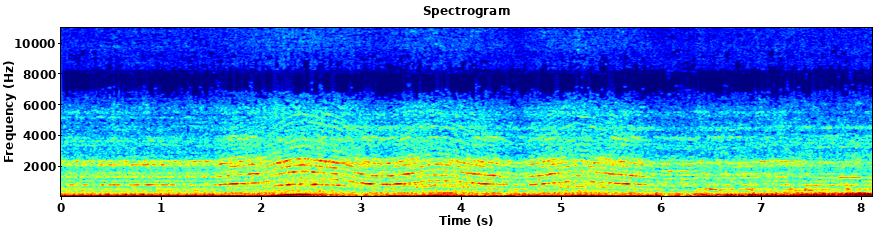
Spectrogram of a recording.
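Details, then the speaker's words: 2020 Ram 5.7 eTorque: whine rising and falling with revs every time it accelerates, almost turbo-like; likely a worn idler pulley bearing, before swapping the pulley. "Can you hear that? Kind of whiny, and every time I accelerate."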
